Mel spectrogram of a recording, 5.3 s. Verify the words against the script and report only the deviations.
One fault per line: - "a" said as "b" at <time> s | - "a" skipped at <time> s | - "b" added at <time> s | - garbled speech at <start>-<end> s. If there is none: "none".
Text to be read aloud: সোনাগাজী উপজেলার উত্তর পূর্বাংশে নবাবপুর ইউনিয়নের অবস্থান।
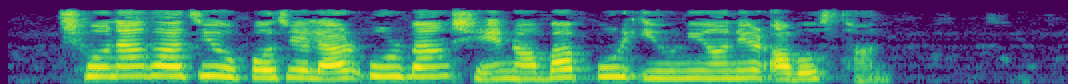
- "উত্তর" skipped at 1.8 s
